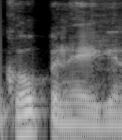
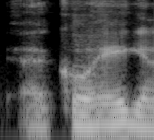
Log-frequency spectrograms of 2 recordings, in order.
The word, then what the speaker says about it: Cohagen: Even Copenhagen as a villain in this one, and Copenhagen. Why did I say that? It's the way it's spelled on fucking IMDb. It's COPP or some shit. But yeah, Cohagen.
